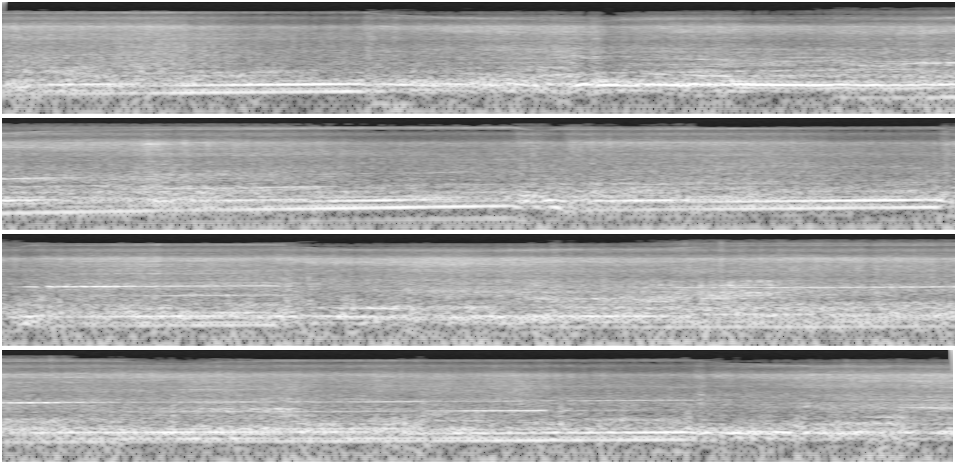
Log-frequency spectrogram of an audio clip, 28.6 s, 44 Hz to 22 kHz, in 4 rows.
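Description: Nissan RD28 straight-six diesel engine in an S13 race car, heard from inside the cabin, running hard under race load. Its note climbs and falls with the throttle, with sudden drops about eleven and fourteen seconds in.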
